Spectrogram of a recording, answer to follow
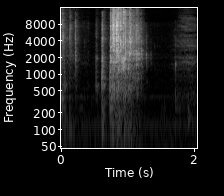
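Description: Small dice clattering down through a wooden dice tower and landing in its tray: one rattle lasting about half a second.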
